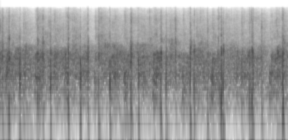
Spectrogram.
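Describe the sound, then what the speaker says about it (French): A studio audience on a French football television show applauds, with crisp, rapid individual claps overlapping in a lively burst that carries on throughout. "Vous pouvez l'applaudir."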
